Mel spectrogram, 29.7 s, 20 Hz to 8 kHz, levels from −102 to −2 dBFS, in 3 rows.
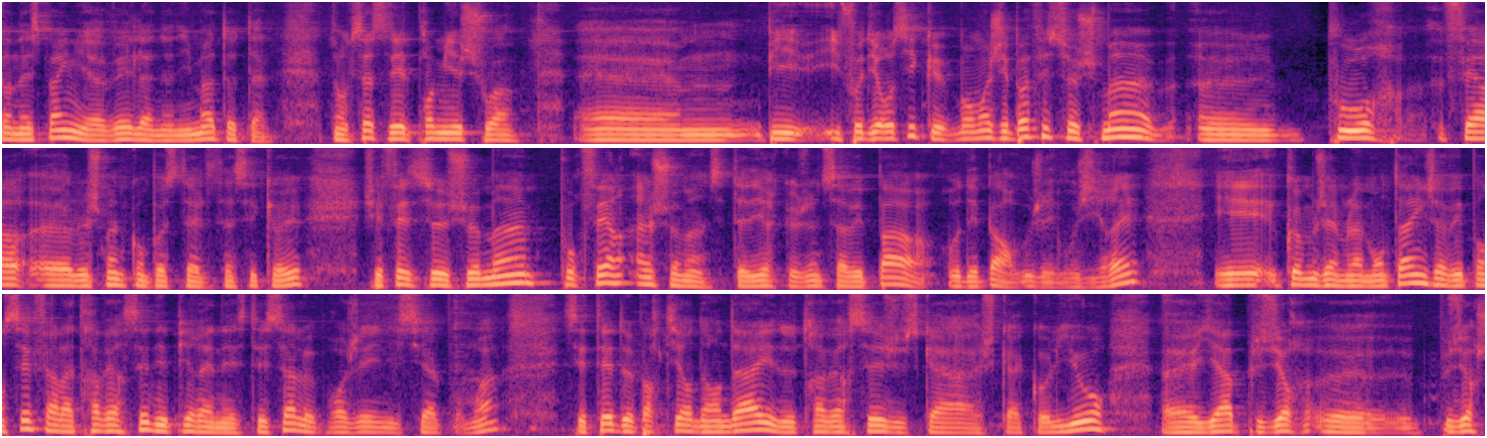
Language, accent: French, French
